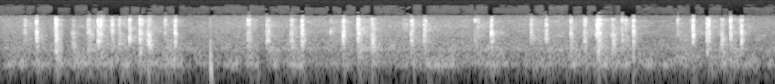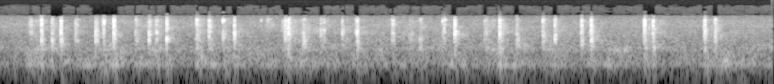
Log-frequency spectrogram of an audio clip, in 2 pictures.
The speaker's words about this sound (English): I hear you typing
